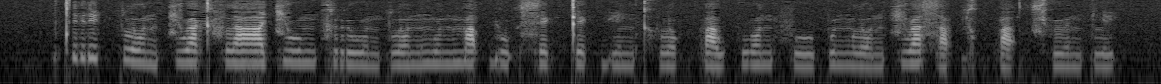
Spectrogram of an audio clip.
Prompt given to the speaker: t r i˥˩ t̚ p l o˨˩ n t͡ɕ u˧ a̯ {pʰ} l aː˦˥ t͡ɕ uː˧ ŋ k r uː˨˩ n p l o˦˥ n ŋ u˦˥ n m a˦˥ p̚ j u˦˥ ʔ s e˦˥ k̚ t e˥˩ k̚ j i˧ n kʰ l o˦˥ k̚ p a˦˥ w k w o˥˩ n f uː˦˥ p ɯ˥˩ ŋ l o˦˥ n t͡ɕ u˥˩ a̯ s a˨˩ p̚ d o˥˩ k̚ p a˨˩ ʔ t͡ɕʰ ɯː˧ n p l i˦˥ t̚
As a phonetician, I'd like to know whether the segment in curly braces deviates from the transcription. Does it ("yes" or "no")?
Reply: yes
